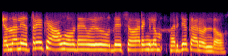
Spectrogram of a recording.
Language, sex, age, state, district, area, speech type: Malayalam, female, 45-60, Kerala, Thiruvananthapuram, urban, conversation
